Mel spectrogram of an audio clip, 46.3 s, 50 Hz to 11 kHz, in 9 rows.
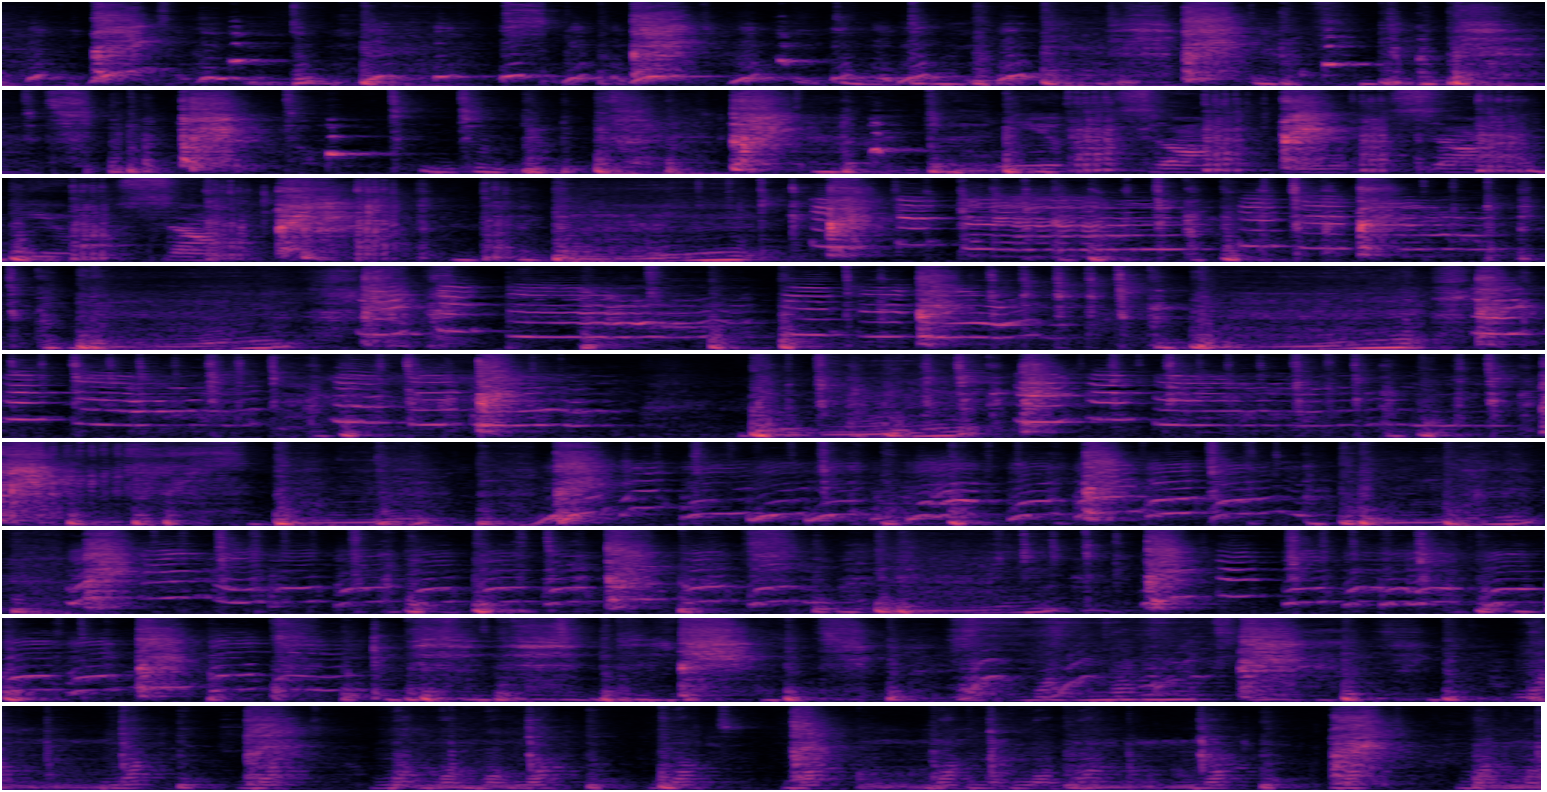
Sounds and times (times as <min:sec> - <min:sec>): Beatboxing: 0:00.0 - 0:46.2
Inside, small room: 0:00.0 - 0:46.2.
